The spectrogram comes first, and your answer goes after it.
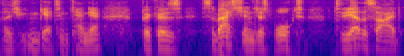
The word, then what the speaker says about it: Kenya: it's also you live you you go to Kenya you don't go to Kenya it is Kenya and Tanzania not Kenya and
